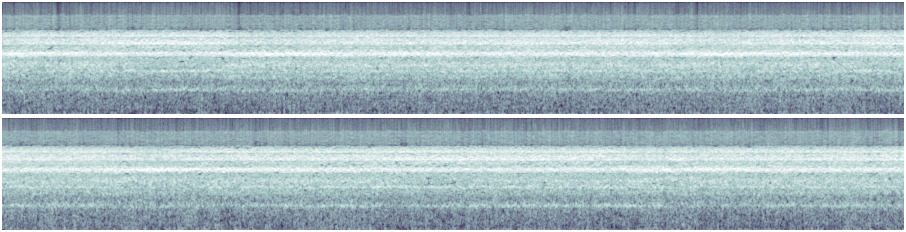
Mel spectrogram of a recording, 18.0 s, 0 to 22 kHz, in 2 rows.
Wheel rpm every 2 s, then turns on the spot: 230, 220, 230, 230, 220, 230, 230, 230, 230.
none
